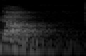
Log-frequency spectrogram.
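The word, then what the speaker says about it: doubt: है अच्छी तरह से अगर किसी वर्ड में बी टी के पहले आता है तो वहा ब बी साइलेंट होता है सेसे डे इसे डे पढ़ते डेट पढ़ेंगे क्या पढ़ेंगे डेट इसे क्या पढ़ेंगे इससे डाउट है क्या लिखा है डाउट इससे क्या पढ़ेंगे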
